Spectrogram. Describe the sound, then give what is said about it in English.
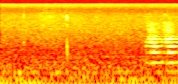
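A short truck horn honk sounds near the end, a single brassy blast rising over a steady low rumble of traffic, moderately loud. “Oh, someone answered. Thank you, Mr. Truck.”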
